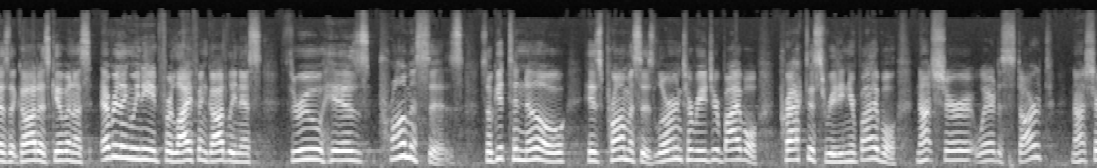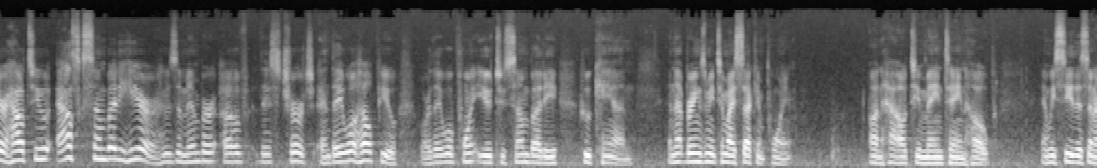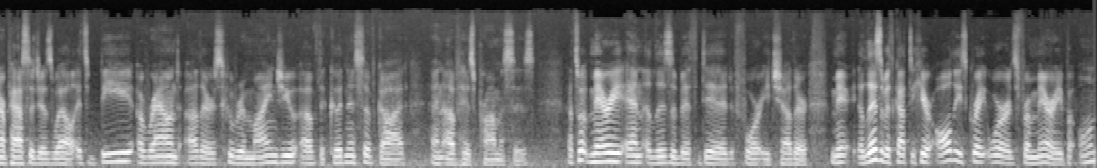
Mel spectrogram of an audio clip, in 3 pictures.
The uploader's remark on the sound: to the congregation of Peace Bible Church in Salem, Oregon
